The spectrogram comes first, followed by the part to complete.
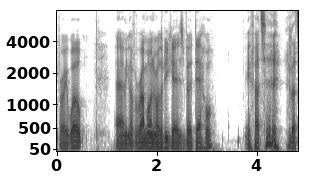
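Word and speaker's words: Ramón Rodríguez Verdejo: everyone know him very well um you have ramon rodriguez verdejo that's how you pronounce it at sevilla who's a former goalkeeper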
